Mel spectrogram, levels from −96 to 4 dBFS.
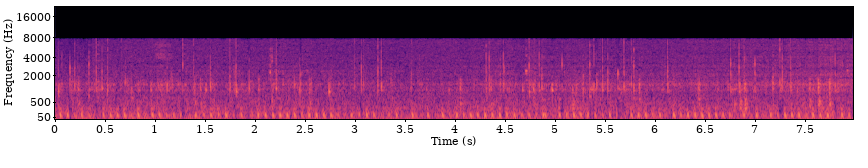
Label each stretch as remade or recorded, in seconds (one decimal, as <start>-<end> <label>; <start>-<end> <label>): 0.0-8.0 recorded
